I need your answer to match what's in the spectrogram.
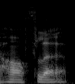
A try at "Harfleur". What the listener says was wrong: Harfleur. They don't pronounce the H. Harfleur. They don't pronounce the H in French.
